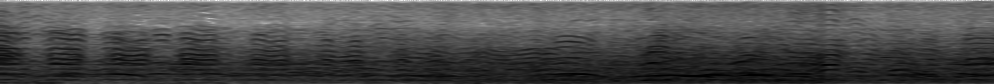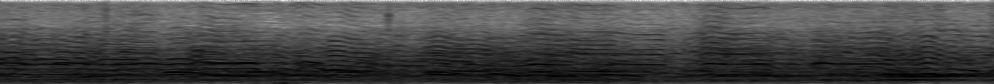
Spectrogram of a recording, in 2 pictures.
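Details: A huge flock of black-tailed gulls gives a dense chorus of overlapping nasal mewing and honking calls, continuous and loud with no single caller standing out.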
